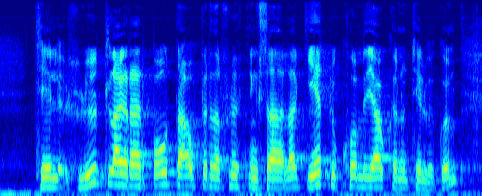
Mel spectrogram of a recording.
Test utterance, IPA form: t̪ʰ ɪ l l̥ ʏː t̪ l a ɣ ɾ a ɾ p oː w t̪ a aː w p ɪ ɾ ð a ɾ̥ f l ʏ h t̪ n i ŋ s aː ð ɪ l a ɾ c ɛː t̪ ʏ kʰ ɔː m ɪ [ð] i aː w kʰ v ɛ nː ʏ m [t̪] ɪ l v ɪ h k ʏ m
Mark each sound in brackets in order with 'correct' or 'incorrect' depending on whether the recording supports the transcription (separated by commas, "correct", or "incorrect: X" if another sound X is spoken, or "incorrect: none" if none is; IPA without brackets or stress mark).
correct, incorrect: t̪ʰ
